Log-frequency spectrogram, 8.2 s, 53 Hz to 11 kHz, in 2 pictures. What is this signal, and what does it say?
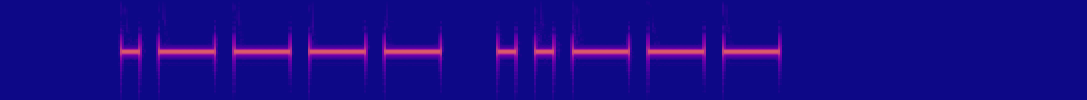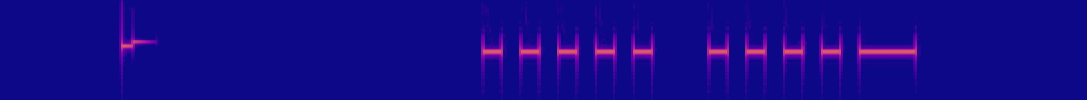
Morse code, heard as a keyed tone, about 17 wpm, 700 Hz. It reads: 12 54
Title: Numbers - 2-Digit 17wpm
